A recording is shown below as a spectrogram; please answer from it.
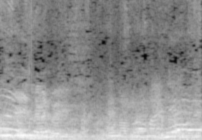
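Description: People talking, with indistinct chatter around them; no other sound stands out.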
